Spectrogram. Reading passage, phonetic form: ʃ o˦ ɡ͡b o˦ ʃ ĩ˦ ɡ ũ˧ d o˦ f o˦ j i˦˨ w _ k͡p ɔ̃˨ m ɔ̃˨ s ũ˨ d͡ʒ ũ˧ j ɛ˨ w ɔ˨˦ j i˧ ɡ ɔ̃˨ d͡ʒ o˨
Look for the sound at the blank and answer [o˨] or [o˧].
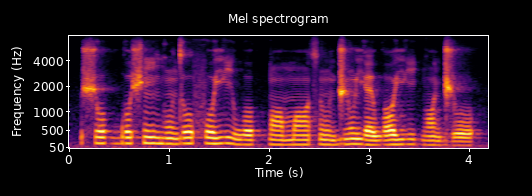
o˨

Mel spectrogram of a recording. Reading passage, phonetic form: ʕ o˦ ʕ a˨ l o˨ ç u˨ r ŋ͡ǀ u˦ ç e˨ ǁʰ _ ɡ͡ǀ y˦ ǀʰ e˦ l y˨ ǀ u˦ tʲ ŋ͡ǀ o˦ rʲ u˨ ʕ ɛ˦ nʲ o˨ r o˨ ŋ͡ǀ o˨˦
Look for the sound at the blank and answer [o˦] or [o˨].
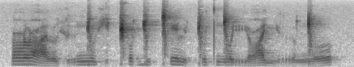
o˦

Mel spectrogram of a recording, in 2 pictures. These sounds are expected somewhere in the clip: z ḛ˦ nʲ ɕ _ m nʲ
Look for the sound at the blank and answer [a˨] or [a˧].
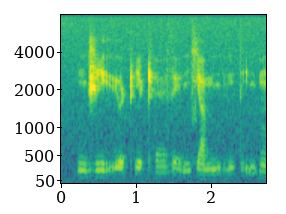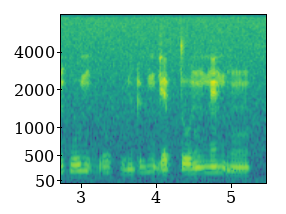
a˨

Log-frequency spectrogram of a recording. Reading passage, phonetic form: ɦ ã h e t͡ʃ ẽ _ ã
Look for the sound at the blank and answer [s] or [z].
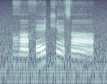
s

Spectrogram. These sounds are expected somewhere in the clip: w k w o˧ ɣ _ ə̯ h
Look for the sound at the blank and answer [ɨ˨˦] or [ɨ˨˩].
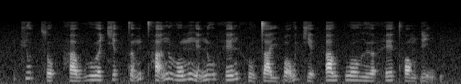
ɨ˨˩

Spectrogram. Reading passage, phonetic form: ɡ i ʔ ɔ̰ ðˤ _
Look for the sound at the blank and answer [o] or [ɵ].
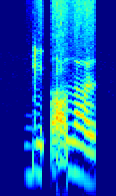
ɵ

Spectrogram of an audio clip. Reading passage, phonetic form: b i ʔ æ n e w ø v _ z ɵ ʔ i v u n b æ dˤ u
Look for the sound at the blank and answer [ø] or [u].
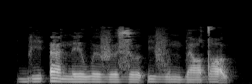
ø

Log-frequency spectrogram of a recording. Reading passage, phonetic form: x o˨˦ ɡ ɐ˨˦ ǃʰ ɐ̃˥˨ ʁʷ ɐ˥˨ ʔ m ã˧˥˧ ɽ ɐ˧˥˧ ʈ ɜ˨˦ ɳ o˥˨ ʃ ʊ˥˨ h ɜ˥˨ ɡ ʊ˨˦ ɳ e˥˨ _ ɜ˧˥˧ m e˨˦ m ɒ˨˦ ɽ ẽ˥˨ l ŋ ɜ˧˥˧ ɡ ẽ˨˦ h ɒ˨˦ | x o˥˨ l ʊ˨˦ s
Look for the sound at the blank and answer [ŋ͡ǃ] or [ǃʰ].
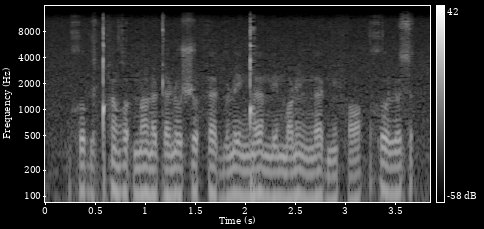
ŋ͡ǃ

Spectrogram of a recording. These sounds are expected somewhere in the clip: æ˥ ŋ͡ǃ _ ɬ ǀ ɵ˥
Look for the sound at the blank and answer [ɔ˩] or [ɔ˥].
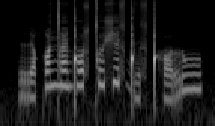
ɔ˥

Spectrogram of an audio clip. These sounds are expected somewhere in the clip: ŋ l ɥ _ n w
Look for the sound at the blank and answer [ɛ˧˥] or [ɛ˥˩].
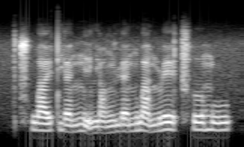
ɛ˧˥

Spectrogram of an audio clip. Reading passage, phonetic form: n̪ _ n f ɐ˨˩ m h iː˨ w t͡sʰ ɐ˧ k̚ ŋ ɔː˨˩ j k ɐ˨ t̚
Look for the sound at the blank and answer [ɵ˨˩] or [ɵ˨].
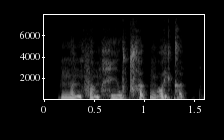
ɵ˨˩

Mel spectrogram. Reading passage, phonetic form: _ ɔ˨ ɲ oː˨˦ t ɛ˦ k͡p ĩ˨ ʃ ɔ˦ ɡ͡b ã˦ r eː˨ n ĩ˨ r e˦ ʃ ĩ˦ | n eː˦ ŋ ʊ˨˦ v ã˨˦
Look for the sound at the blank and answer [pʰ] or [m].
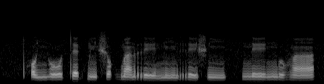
pʰ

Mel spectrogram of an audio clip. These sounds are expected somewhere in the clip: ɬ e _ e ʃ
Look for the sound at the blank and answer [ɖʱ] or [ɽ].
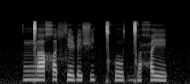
ɽ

